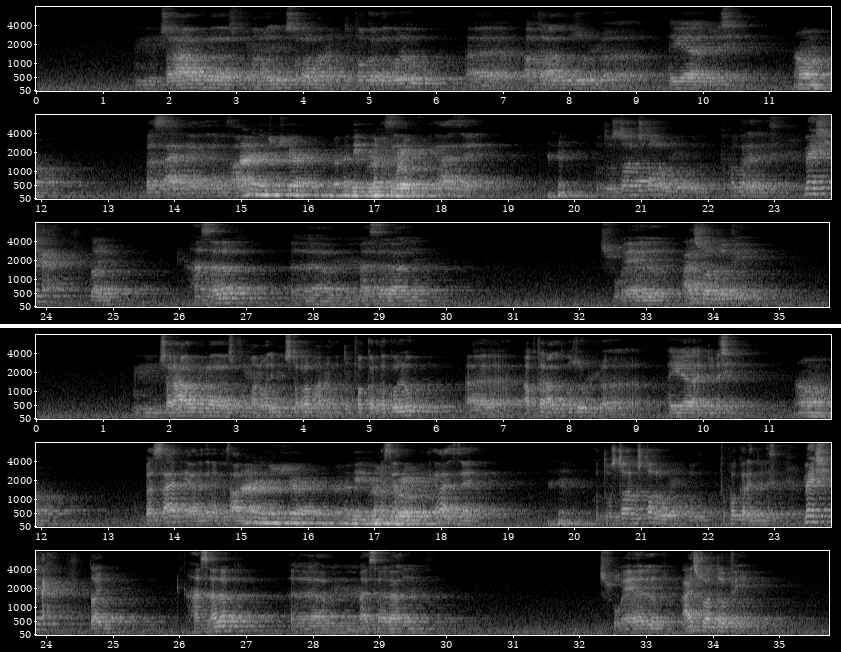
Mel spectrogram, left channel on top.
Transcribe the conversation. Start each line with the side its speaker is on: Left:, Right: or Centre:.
Right: مم، بصراحة أول مرة أشوف المعلومة دي ومستغربها لأن أنا كنت مفكر ده كله آه، أكتر عدد جزر آه، هي إندونيسيا
Left: اه
Right: بس عادي يعني دينا بنتعلم
Left: عادي مش مشكلة يعني هديك ناخد
Right: بس
Left: خبرات
Right: يا جدع إزاي
Left: <laughs>
Right: كنت مستغرب مستغرب وأنا الموضوع ده كنت مفكر إندونيسيا ماشي <laughs> طيب هسألك آم، مثلا سؤال عايز سؤال طيب في ايه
